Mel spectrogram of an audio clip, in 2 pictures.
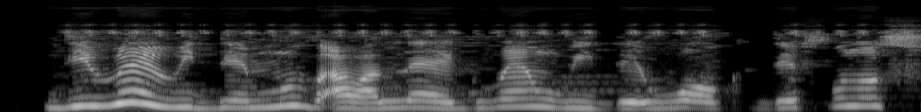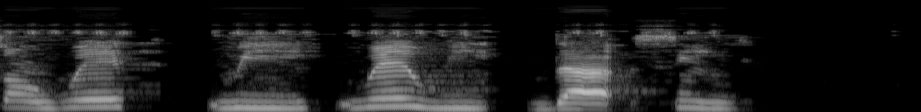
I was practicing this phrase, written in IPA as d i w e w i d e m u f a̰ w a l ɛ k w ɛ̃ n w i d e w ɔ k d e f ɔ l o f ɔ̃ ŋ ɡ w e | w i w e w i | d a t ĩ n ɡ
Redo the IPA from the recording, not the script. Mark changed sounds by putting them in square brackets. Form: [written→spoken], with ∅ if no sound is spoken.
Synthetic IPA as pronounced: d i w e w i d e m u [f→v] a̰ w a l ɛ [k→ɡ] w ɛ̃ n w i d e w ɔ k d e f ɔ l o [f→s] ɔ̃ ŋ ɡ w e | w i w e w i | d a [t→s] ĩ [n→ŋ] ɡ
